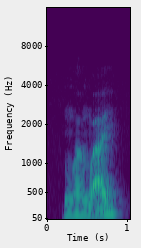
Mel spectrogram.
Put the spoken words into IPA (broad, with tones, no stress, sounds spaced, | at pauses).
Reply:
ŋʷ ɐː˩ ŋʷ a̰˥ i̯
